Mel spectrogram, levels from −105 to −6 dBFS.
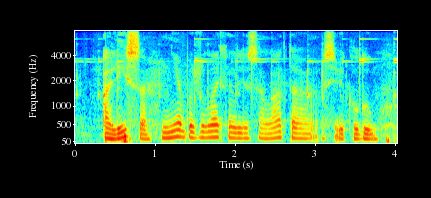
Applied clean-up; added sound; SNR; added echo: none; Chink, clink; 19 dB; none.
